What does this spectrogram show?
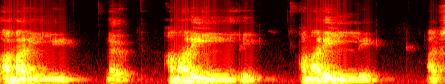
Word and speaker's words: Amarilli: So, Amarilli, Amarilli. When you see two L's in Italian, one next to each other, sorry, one next to two L's in a row, I'm sorry, it's a long sound.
